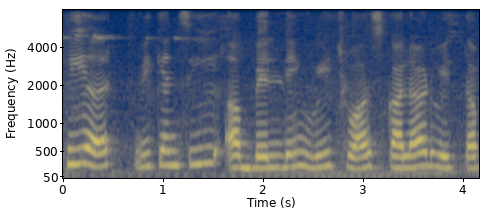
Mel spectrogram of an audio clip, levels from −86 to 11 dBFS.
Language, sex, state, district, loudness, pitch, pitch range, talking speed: English, female, Punjab, Kapurthala, -15 LUFS, 225 Hz, 205-245 Hz, 170 wpm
